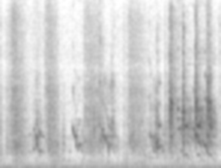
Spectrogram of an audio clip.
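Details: Colony of pet budgerigars chirping: bursts of high, scratchy twitters and short squeaky notes, with a steady low electrical hum underneath.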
